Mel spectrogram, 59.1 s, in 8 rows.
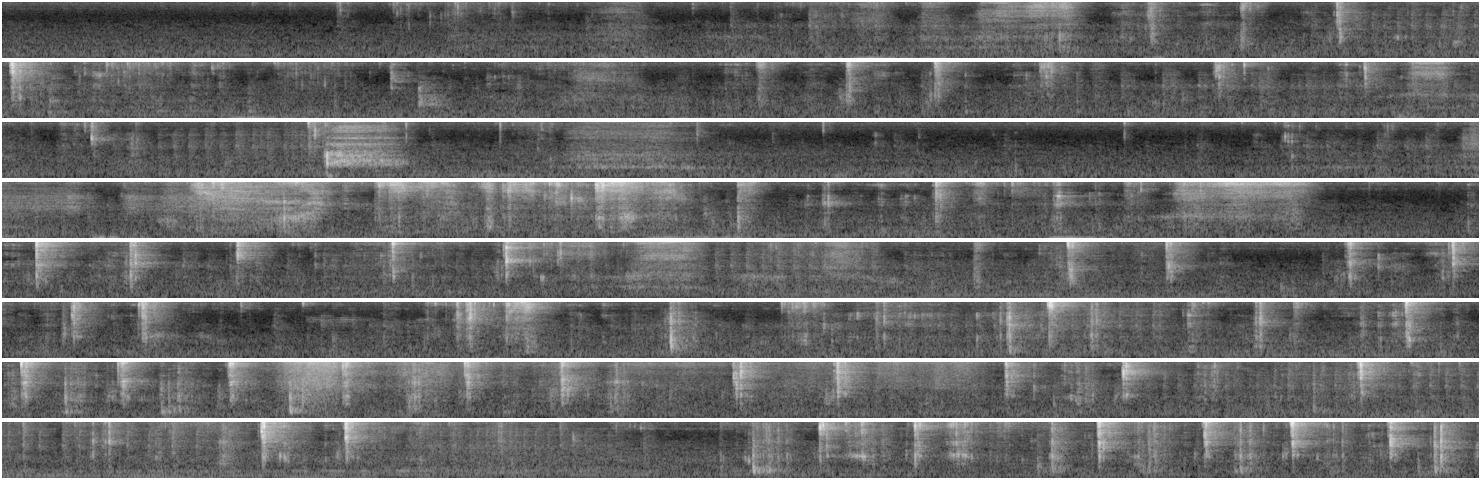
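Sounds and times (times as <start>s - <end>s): chewing meat with mouth clicks: 5.1s - 14.4s, 29.1s - 59.0s.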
